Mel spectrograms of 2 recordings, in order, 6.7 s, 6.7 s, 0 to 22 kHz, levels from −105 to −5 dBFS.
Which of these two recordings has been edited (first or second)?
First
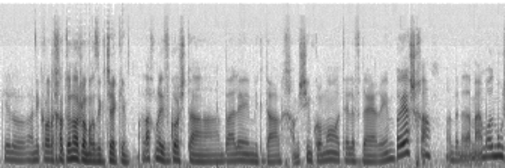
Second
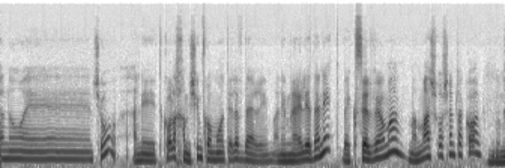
first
